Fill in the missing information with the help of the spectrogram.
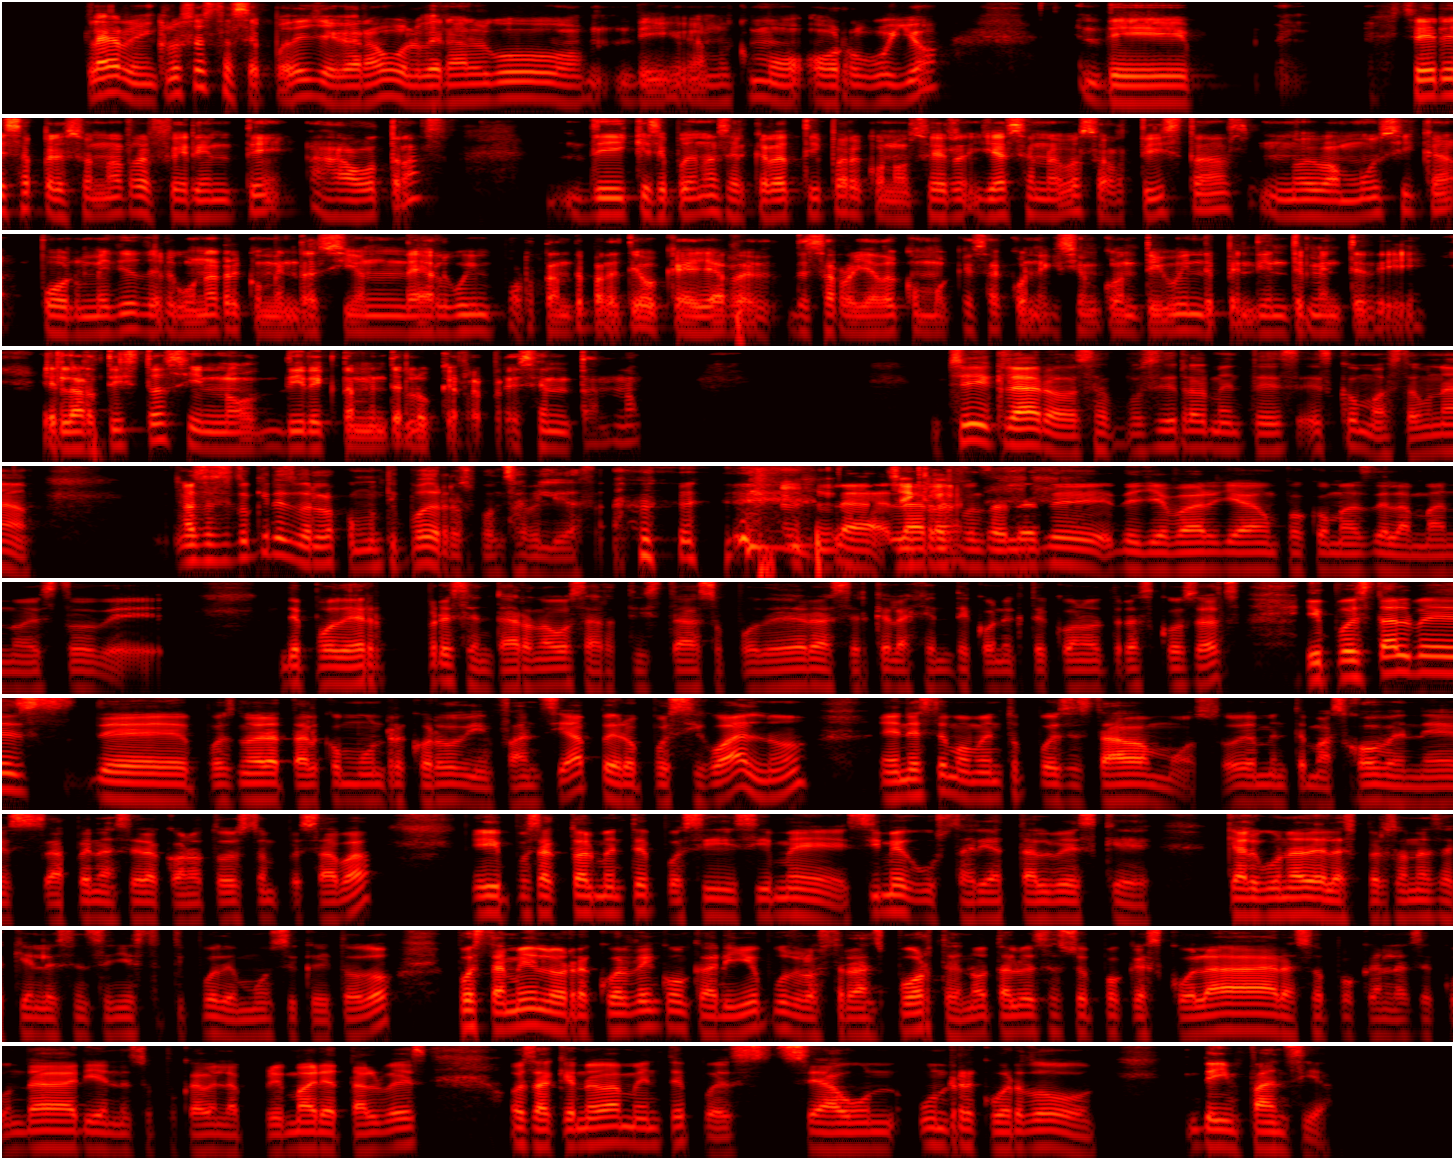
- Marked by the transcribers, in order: sniff; chuckle; sniff; sniff; sniff
- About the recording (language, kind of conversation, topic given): Spanish, podcast, ¿Qué canción o música te recuerda a tu infancia y por qué?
